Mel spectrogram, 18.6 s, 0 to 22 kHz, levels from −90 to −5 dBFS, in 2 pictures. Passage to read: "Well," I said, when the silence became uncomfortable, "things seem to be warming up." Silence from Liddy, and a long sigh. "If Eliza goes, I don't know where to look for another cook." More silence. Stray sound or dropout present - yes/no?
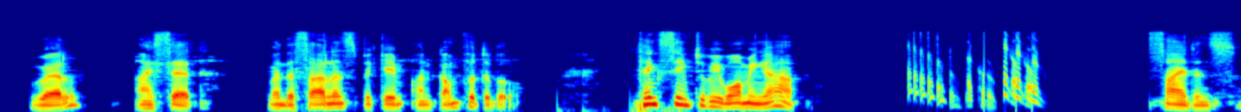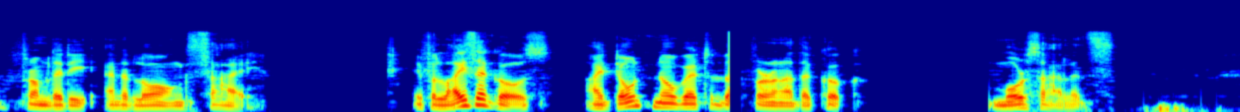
yes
